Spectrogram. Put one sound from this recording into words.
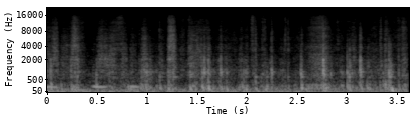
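Fingers rub and press on a plastic lid.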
